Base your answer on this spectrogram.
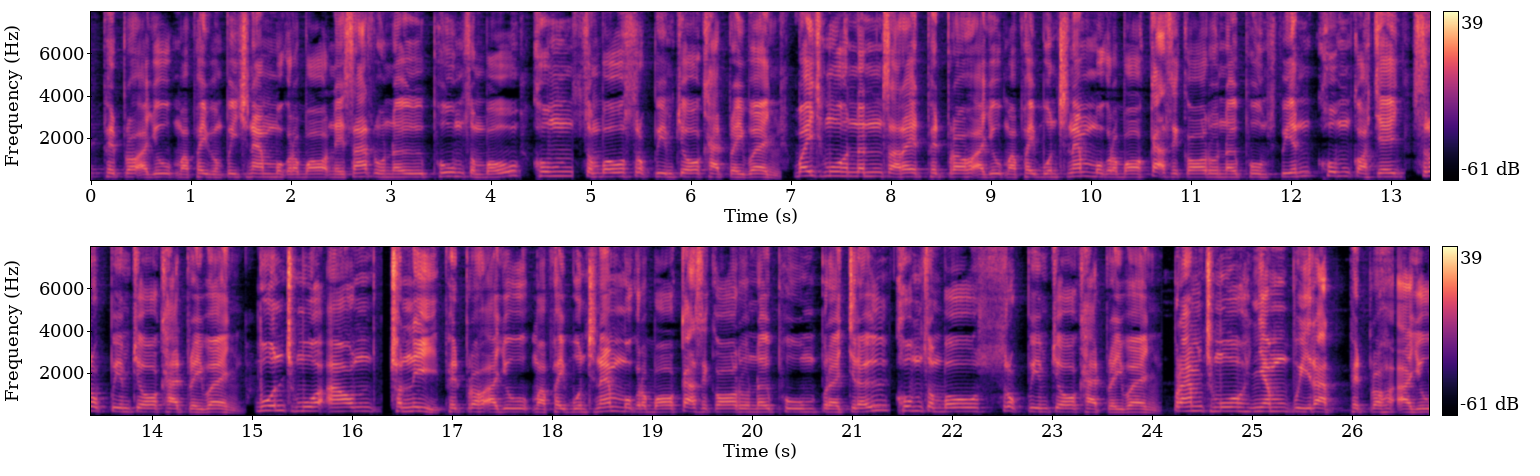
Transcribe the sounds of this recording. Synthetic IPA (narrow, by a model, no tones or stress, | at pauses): t̪̚pʰeːt̪̚prohʔaːjuʔməpʰəjprampiːt͡ɕʰnamːuk̚rɔɓɑːneːsaːt̪̚rŭəhnɨwpʰuːmsɑmɓoːkʰumsɑmɓoːsrok̚piəmt͡ɕoːkʰaɛt̪̚prɨjʋɛːɲɓəjt͡ɕʰmʊ̆əhnɨnsaːɾeːt̪̚pʰeːt̪̚prohʔaːjuʔməpʰəjɓuənt͡ɕʰnamːuk̚rɔɓɑːkasekɑːɾuəhnɨwpʰuːmsʰpiənkʰumkɑht͡ɕeːc̚srok̚piəmt͡ɕoːkʰaɛt̪̚prɨjʋɛːɲɓuənt͡ɕʰmʊəhʔaɔnt͡ɕʰonːiːpʰeːt̪̚prohʔaːjuməpʰəjɓuənt͡ɕʰnamːuk̚rɔɓɑːkasekɑːɾuəhnɨwpʰuːmprɛːt͡ɕrɨwkʰumsɑmɓoːsrok̚piəmt͡ɕoːkʰaɛt̪̚prəjʋɛːɲpramt͡ɕʰmuəhɲəmʋiːɾat̪̚pʰeːt̪̚prohʔaːju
